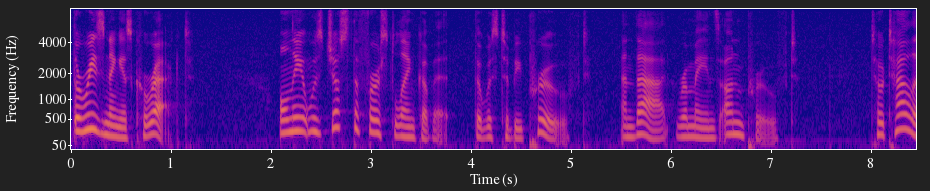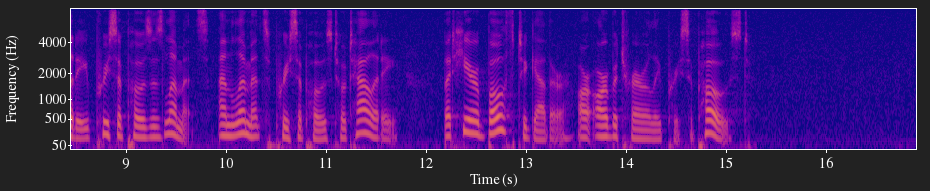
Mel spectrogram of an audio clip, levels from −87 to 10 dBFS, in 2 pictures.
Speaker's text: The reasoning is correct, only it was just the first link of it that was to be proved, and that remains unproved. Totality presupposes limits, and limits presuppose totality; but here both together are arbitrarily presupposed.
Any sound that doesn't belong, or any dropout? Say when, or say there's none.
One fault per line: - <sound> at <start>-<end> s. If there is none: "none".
none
